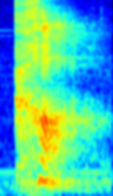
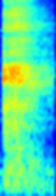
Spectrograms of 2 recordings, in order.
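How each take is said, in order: First: The k sound ends with an added uh vowel. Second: The k sound ends clipped, with no vowel. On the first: The speaker calls it wrong. "they accidentally add the schwa sound to the end" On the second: The speaker calls it right. "I should say k"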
